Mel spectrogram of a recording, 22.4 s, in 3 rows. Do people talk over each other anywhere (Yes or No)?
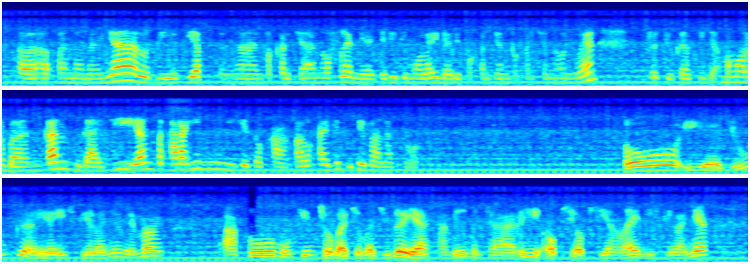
No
